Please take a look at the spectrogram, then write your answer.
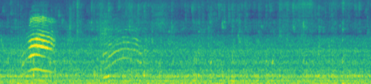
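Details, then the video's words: Affectionate, dog-like pet cat showing affection while being patted on the rump indoors; one loud, high meow with a falling pitch near the start, a softer second meow shortly after, then steady low background hiss. "애교많은 고양이 애정표현"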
